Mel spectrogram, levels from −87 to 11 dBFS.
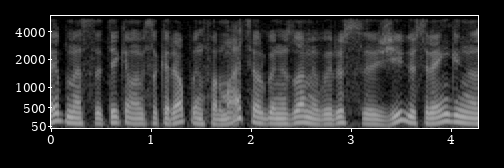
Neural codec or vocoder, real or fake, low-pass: none; real; 5.4 kHz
